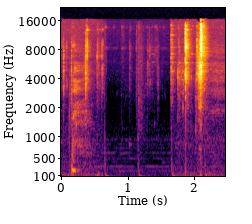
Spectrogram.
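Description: The legs of a Switch Pod tripod phone grip snap open with a quick series of sharp plastic clicks and clacks, about six in all, irregularly spaced with brief pauses, the last few loudest, with no talking.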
